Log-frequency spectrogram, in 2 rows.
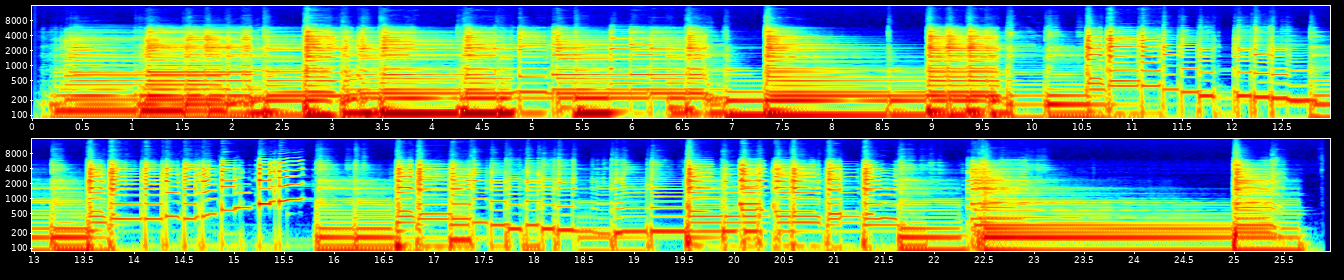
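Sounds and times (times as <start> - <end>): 
electric guitar with burny neck: 0.0 - 25.9.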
